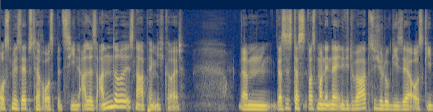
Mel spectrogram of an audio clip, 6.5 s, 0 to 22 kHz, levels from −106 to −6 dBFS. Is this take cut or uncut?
cut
